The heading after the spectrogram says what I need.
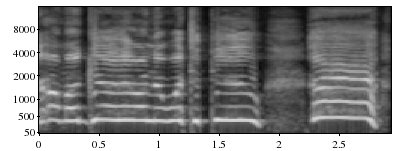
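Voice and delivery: put-on high, squeaky little kid panicking over the Kraken; panicky kid voice. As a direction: squeal it like a scared young child. Kids freaking out at Kraken.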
